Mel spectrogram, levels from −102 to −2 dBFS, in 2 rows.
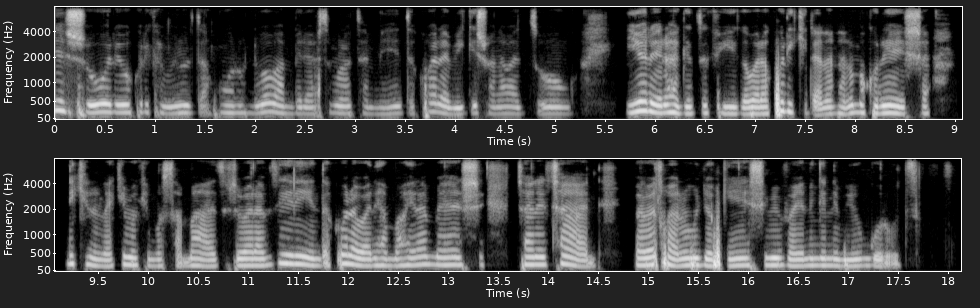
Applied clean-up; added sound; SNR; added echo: none; none; none; none.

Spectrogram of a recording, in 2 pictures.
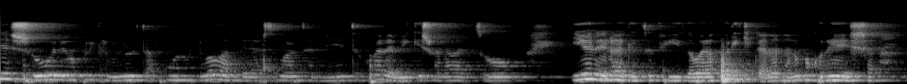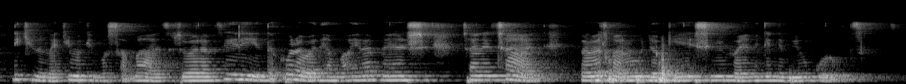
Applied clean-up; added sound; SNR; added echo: none; none; none; reverberation time 0.8 s.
